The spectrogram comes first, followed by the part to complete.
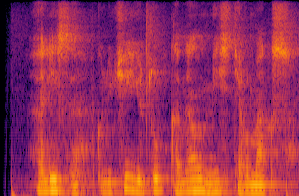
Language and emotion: Russian, neutral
